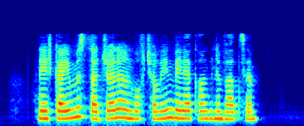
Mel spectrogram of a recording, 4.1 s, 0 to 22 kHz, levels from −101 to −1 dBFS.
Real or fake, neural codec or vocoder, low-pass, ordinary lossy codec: fake; codec, 16 kHz, 0.5 kbps, X-Codec, WavLM features, trained on Multilingual LibriSpeech; 7.2 kHz; MP3, 64 kbps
